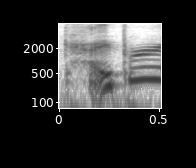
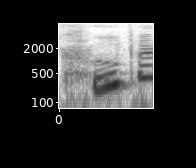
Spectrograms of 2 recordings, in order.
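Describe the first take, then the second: First: The name is said with an English pronunciation. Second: The name is said with a Dutch pronunciation. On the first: "in English we call it Kuiper" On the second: "it's pronounced Cooper in Dutch"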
